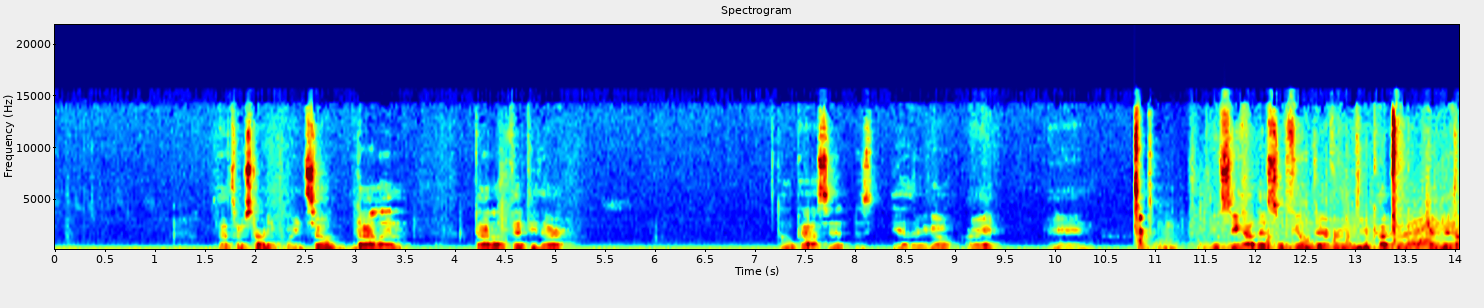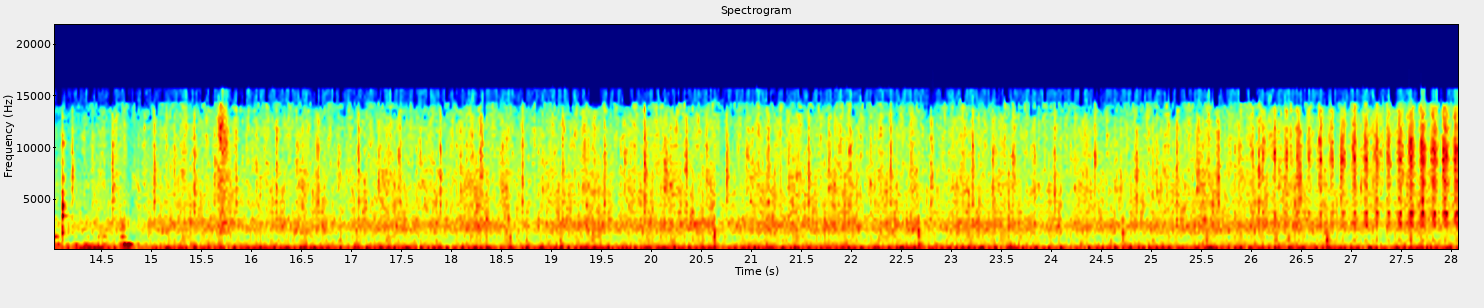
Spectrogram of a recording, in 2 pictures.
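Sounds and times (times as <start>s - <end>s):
metal lathe motor hum: 11.3s - 28.0s.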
